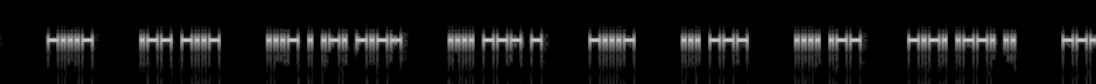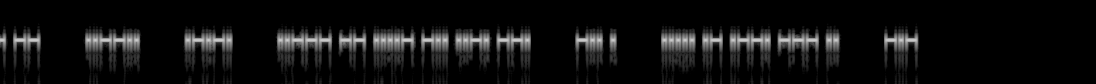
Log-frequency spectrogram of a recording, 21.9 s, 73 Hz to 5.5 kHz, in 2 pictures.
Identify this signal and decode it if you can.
Morse code, heard as a keyed tone, about 36 wpm, 700 Hz. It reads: <BT> WX VERY HOT <BT> SO HW CPI OM ? <AR> 2M4DFG DE 5APOI K
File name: UK MASTER QSOs TRAINING / 35WPM / UK MASTER QSOs 0028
